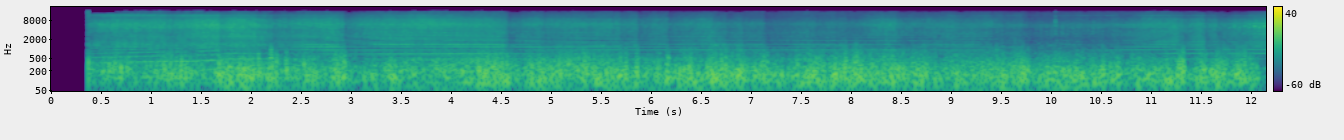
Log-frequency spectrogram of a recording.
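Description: RC model autogyro's motor and propeller whining in flight, starting suddenly and rising in pitch over the first couple of seconds, then holding a steady pitch with small changes as it flies.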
